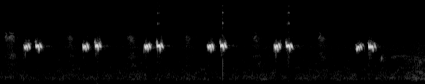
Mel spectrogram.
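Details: Female quail call: clean paired whistled notes, each pair quick and slightly rising, repeated about every 0.65 seconds, six pairs in a row against silence.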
